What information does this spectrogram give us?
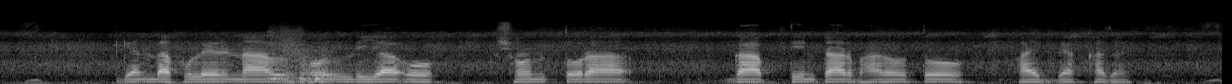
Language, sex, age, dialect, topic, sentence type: Bengali, male, <18, Rajbangshi, agriculture, statement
